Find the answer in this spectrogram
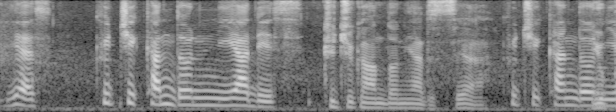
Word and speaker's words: Küçükandoniadis: Küçükandoniadis, Küçükandoniadis. You pronounce really good.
